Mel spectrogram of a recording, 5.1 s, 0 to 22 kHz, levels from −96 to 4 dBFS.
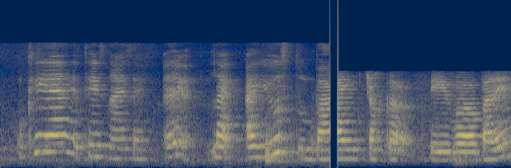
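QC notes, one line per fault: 3.29–5.12 s, input switched to a poorer device: after a silence of about 80 ms, the speech turns dull and boxy, with nothing above 3.8 kHz, a level shift of roughly 5 dB, and a new noise floor around 45 dB below the signal. The likely cause is the system moving its input to another microphone or a headset call profile mid-recording, whose narrower band, different gain and own self-noise replace the original path until the end.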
